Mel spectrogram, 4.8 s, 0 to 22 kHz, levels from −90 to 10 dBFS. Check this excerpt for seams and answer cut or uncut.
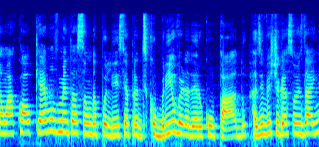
uncut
